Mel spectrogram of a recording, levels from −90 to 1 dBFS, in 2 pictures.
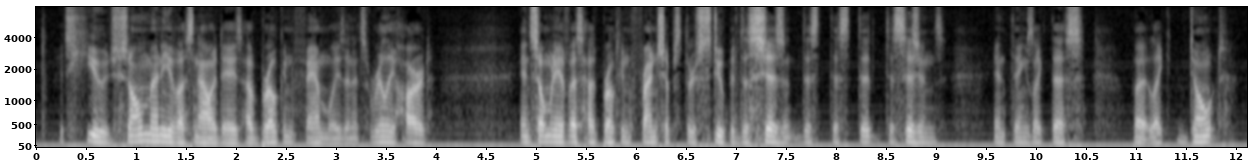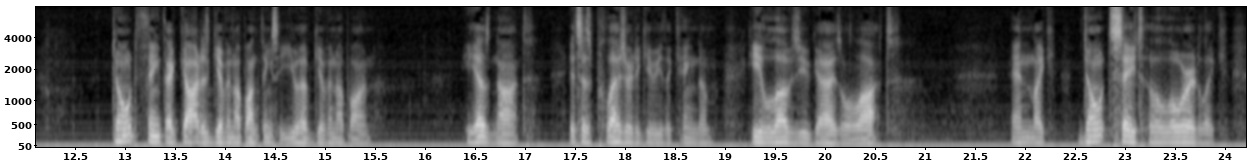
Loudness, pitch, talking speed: -23 LUFS, 105 Hz, 180 wpm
